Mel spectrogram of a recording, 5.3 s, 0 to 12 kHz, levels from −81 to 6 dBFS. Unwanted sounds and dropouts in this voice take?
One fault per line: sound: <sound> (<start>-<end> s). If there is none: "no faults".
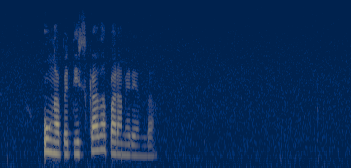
no faults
